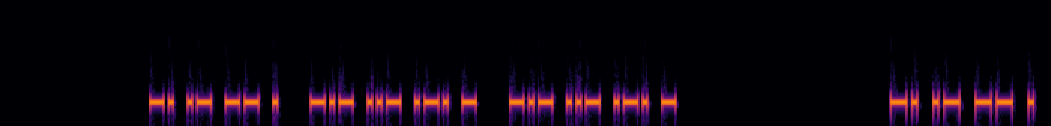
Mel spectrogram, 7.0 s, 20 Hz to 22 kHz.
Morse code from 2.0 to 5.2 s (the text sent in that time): KURT KURT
